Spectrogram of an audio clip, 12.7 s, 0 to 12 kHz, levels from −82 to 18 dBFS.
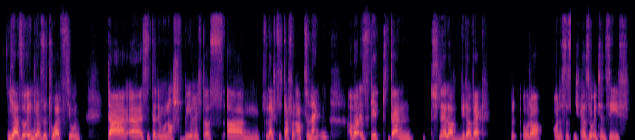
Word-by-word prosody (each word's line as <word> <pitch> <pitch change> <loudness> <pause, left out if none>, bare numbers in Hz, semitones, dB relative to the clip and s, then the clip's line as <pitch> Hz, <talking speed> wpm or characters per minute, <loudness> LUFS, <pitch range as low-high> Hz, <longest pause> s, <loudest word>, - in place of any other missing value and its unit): Ja, 250 0 +7
so 255 +1 +2
in 255 0 +3
der 255 -2 +3
Situation, 225 -2 -1 0.5
da, 220 -2 +5
äh, - - +2
ist 215 +1 -9
es 215 - -9
dann 215 -1 -3
immer 210 0 -4
noch 205 0 -2
schwierig, 210 0 -4
das, 205 0 -6
ähm 190 -1 +1
vielleicht 195 0 -2
sich 205 - -12
davon 200 -1 -2
abzulenken, 290 - -1 0.4
aber 235 +2 +3
es 215 - -4
geht 255 -3 -2
dann 215 -1 +1 0.4
schneller 215 -3 +2
wieder 200 -2 +1
weg, 175 -2 0 0.4
l 405 - -9
oder? 200 +4 +1 0.2
Und 210 0 -5
es 200 0 -8
ist 205 -1 -8
nicht 200 0 -7
mehr 200 -1 -1
so 205 0 -1
intensiv. 195 -1 -3
210 Hz, 165 wpm, -22 LUFS, 200-225 Hz, 0.5 s, Ja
